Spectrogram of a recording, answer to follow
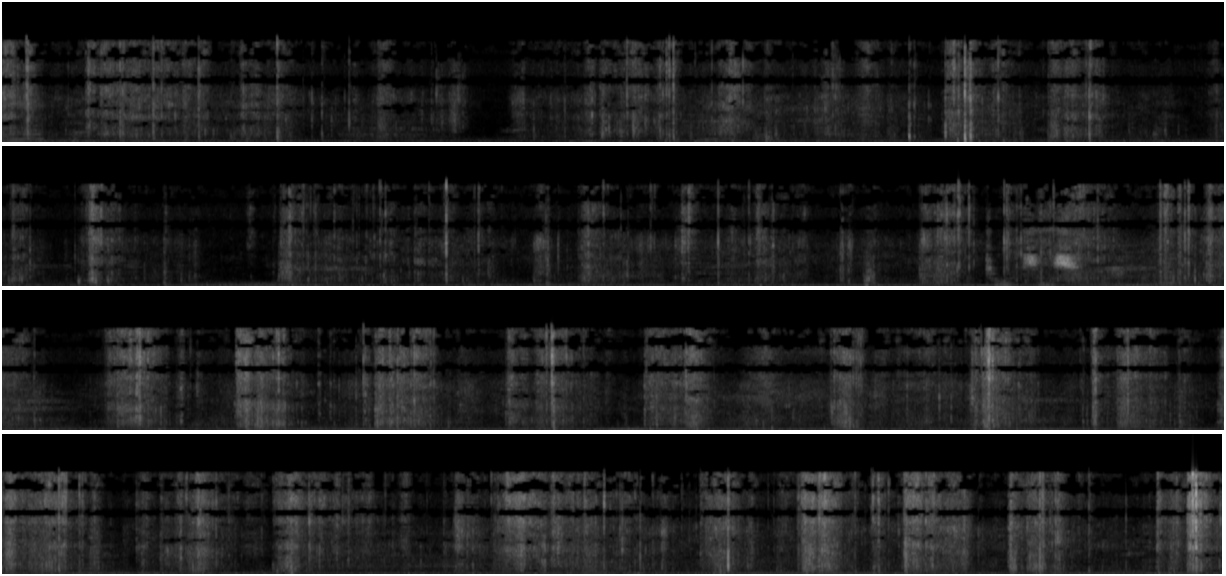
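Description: Footsteps crunching through dry leaves, pine needles and twigs on a forest floor, an irregular step every fraction of a second, with one sharp crack about six seconds in. A faint low voice-like murmur runs underneath.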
